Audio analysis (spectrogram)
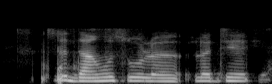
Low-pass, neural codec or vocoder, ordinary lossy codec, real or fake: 5.4 kHz; codec, 16 kHz, 0.9 kbps, LongCat-Audio-Codec; Opus, 32 kbps; fake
